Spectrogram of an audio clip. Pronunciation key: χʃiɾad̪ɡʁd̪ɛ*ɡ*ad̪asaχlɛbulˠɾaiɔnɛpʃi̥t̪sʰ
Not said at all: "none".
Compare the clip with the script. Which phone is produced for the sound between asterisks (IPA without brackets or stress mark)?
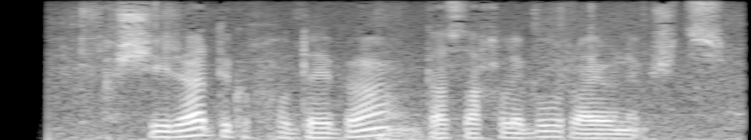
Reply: b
